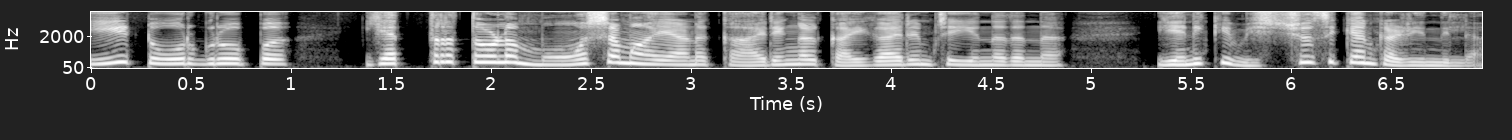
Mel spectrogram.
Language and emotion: Malayalam, disgusted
